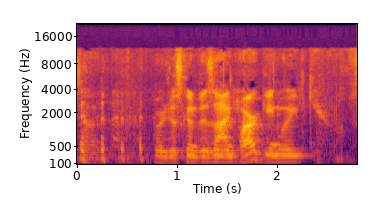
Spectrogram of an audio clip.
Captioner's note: laughter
